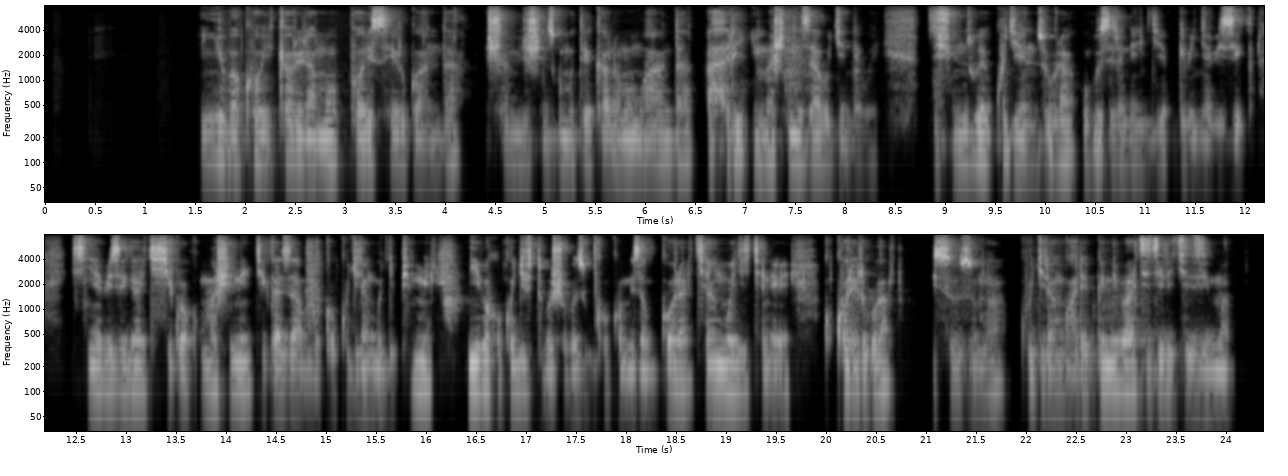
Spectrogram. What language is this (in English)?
Kinyarwanda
